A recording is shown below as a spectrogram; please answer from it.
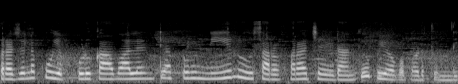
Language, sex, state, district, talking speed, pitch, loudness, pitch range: Telugu, female, Andhra Pradesh, Guntur, 105 wpm, 255 Hz, -16 LUFS, 235-275 Hz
